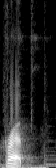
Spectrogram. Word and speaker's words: read: verb 3 dari read kita bacanya bukan read lagi tapi red Oke sekarang kita menuju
